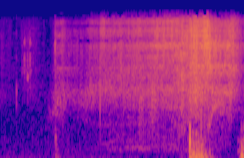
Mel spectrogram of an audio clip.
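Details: Noise of the speaker's own mechanical ventilator heard while he records a podcast: mechanical ventilator breathing cycle.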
